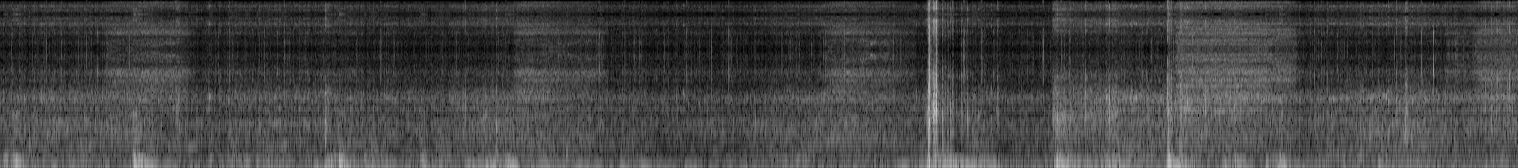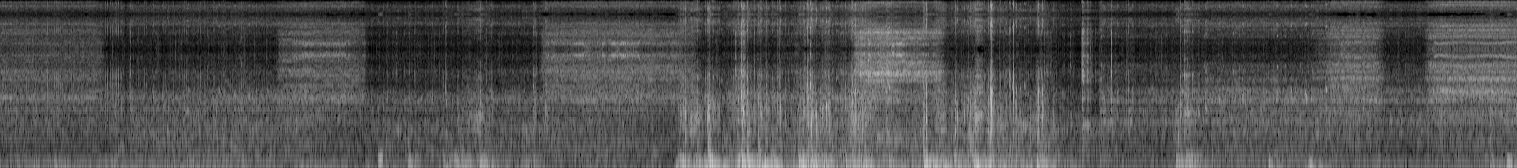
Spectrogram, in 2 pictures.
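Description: Underwater camera audio: muffled water movement and knocks against the camera housing, with irregular low thumps. A sharp click comes about nine seconds in, and a louder stretch of rushing, thumping noise runs for several seconds in the last third.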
